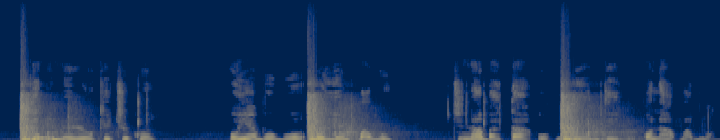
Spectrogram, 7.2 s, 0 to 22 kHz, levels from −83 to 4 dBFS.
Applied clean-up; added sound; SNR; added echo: none; Gunshot, gunfire; 2 dB; none.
